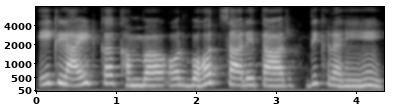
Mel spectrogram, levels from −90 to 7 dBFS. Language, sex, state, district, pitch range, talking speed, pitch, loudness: Hindi, female, Madhya Pradesh, Bhopal, 225-295 Hz, 150 wpm, 235 Hz, -14 LUFS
